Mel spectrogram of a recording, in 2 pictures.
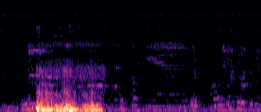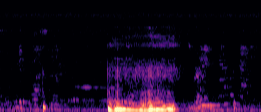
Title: Listen to this dog snore #dog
